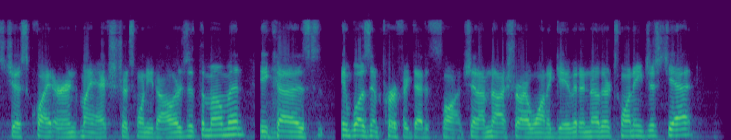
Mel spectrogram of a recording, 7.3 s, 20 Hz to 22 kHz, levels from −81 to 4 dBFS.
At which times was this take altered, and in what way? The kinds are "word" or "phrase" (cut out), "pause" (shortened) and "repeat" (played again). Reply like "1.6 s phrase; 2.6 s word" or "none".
2.5 s pause; 3.3 s pause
